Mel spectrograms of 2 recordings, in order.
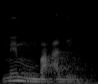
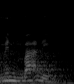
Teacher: Harusnya nun mati bertemu dengan ba, maka dibaca huruf tersebut atau bacaan tersebut menjadi mim. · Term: iklab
